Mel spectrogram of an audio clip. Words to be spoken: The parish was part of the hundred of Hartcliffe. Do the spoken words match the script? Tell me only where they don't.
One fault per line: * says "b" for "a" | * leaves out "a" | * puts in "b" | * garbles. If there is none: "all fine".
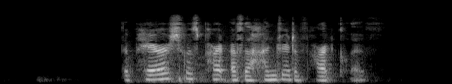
all fine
